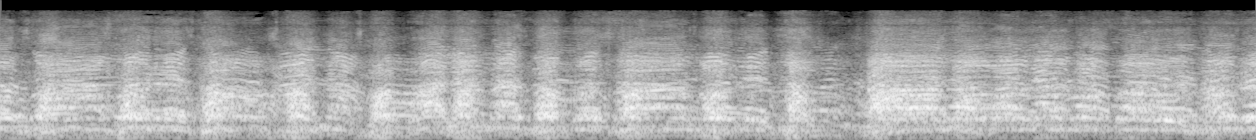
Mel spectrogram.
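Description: A large group of men chanting loudly together in a dahira, a Sufi devotional chant, with a strong rhythmic pulse about three times a second. A fresh phrase begins about four seconds in.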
